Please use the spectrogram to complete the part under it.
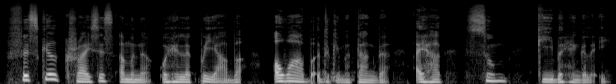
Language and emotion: Manipuri, fearful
